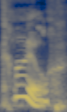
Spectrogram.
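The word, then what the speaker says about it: Keil: Yeah, and it's K-E-I-L. – Yes. So for those of you listening. – that was fun. Yeah, that was pretty funny. It's like, I learned so much from these podcasts. Like, it's pronounced Kyle.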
